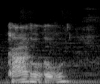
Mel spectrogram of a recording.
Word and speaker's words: caruru: Dentro do tablet tinha um vídeo, duas pessoas, um vídeo da Ivete Sangalo falando sobre um kururu, que é caruru, que é um prato...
